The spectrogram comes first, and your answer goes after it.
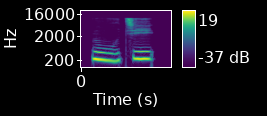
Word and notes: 母鸡: mǔ jī

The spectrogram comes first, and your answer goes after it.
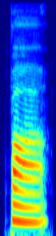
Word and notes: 扒: bā

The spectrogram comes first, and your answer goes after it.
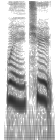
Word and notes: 委屈: wěi qu

